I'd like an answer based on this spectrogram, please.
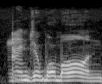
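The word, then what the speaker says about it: Angewomon: Yeah, because they don't like it's not like it's spelled Anja woman, but they say Anja Womon because it's Mon for Digimon.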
